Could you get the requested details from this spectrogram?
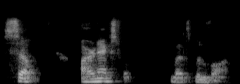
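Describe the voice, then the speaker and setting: A man teaching public speaking, his voice slightly husky and sitting in a middle register. He walks students through each point step by step in an encouraging classroom manner. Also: mid-range voice, measured pace, fairly bright tone, poor audio. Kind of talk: classroom instruction.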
